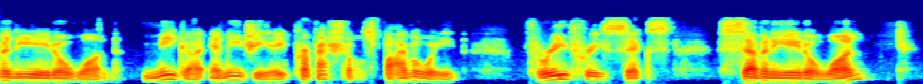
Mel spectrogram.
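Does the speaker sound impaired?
No.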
